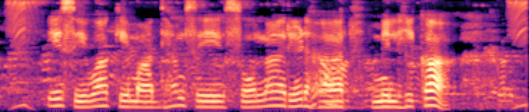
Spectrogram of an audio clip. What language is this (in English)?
Chhattisgarhi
